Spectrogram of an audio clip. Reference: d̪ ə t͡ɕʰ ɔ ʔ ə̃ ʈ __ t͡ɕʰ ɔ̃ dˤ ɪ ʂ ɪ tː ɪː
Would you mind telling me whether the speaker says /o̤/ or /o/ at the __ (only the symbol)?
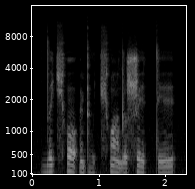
o̤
